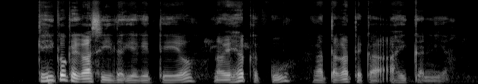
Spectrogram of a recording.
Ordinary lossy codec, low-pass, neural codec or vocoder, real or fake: none; none; vocoder, 44.1 kHz, 128 mel bands, Pupu-Vocoder; fake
